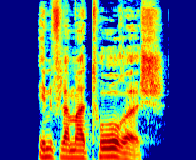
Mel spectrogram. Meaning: inflammatory
- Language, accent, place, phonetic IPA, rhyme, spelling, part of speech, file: German, Germany, Berlin, [ɪnflamaˈtoːʁɪʃ], -oːʁɪʃ, inflammatorisch, adjective, De-inflammatorisch.ogg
